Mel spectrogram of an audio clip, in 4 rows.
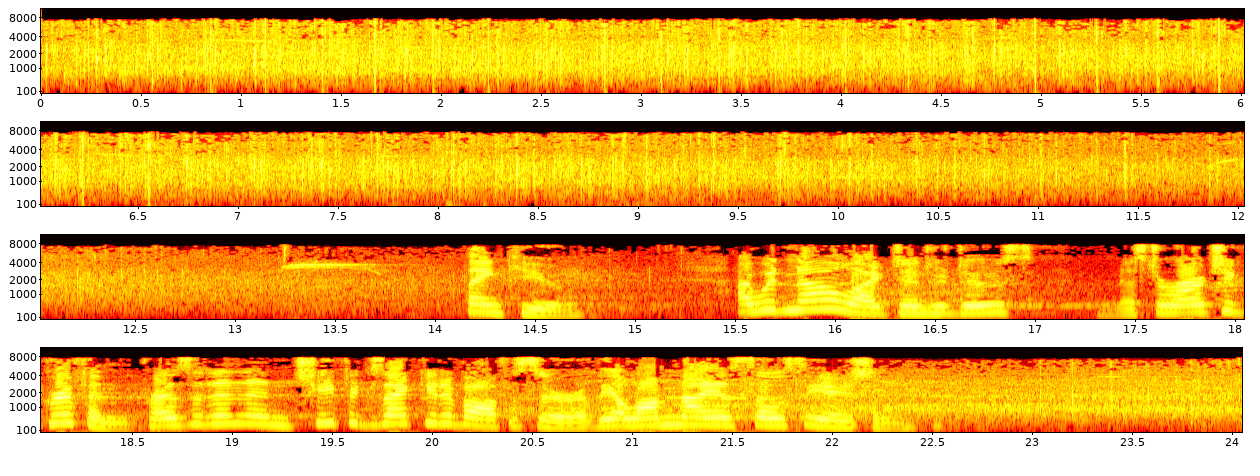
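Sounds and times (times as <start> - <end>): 
audience applause at a commencement ceremony: 0.0 - 14.2, 21.3 - 24.0
speech: 14.2 - 14.8, 15.5 - 22.6.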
